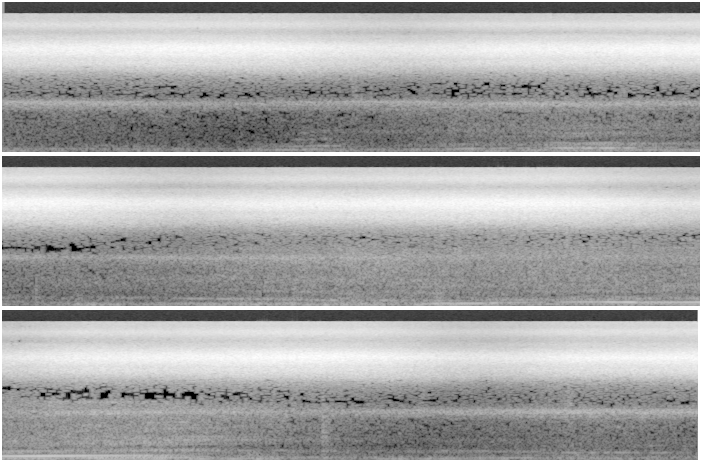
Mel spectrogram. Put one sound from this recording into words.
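Leaves rustle softly in a light breeze.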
